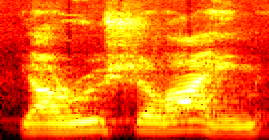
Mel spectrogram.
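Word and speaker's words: ירושלים: pronounced in ancient times, and not the modern pronunciation, which Yerushalayim is the way, or Yerushalayim or Yerushalayim is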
